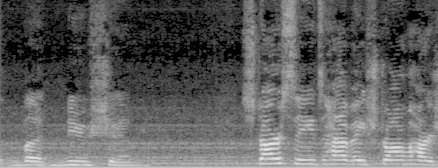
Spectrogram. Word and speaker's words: Venusian: It's spelled like it's Venus, like a venison, a deer. Venison, but it's actually pronounced Venusian.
